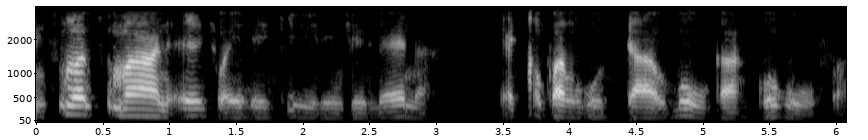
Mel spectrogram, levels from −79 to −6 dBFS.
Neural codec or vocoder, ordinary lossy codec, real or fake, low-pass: codec, 16 kHz, 16 kbps, FunCodec, trained on Chinese and English, 50 frames a second; none; fake; 3.6 kHz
